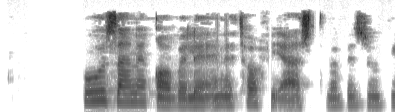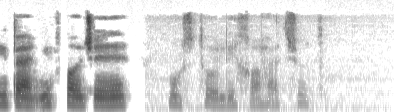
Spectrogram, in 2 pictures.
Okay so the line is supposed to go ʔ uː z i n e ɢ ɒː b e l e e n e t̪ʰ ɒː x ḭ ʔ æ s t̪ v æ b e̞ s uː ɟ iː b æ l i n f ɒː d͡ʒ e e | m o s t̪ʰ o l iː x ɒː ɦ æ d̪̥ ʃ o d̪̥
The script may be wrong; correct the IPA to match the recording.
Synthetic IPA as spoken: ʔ uː z æ n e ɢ ɒː b e l e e n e t̪ʰ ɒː f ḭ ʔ æ s t̪ v æ b e̞ z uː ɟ iː b æ ɾ i n f ɒː d͡ʒ e e | m o s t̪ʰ o l iː x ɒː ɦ æ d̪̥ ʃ o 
